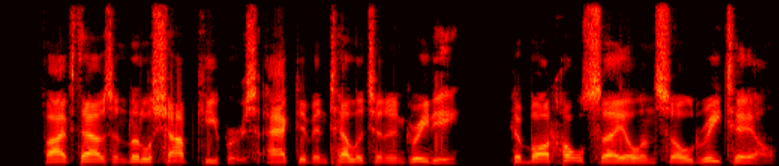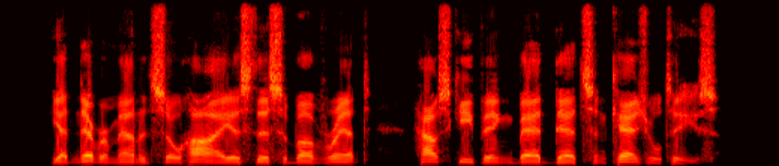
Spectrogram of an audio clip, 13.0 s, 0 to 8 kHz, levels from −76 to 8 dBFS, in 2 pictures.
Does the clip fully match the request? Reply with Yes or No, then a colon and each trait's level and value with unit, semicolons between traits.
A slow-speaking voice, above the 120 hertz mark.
No: slow, 130 wpm; low, 115 Hz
